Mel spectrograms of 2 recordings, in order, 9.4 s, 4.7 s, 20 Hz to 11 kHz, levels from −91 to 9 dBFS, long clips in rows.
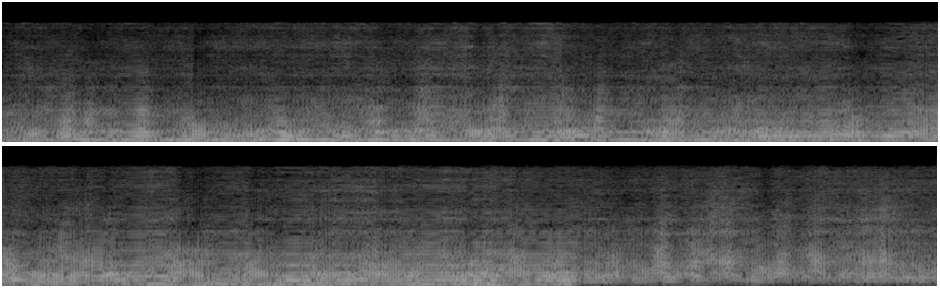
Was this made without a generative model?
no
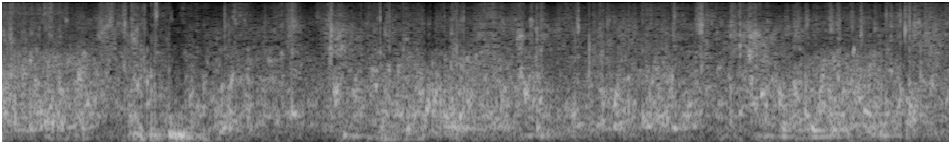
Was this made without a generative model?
no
